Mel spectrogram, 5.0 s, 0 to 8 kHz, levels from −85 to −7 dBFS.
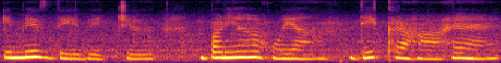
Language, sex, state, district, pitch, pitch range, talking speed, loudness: Punjabi, female, Punjab, Kapurthala, 240 Hz, 215-265 Hz, 85 wpm, -14 LUFS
